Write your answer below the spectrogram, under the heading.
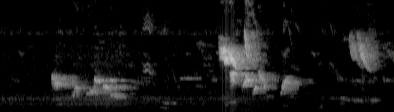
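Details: Red-whiskered bulbul in a singing contest, older bird against young bird; a slurred whistled phrase followed by high, sharp chirping notes.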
